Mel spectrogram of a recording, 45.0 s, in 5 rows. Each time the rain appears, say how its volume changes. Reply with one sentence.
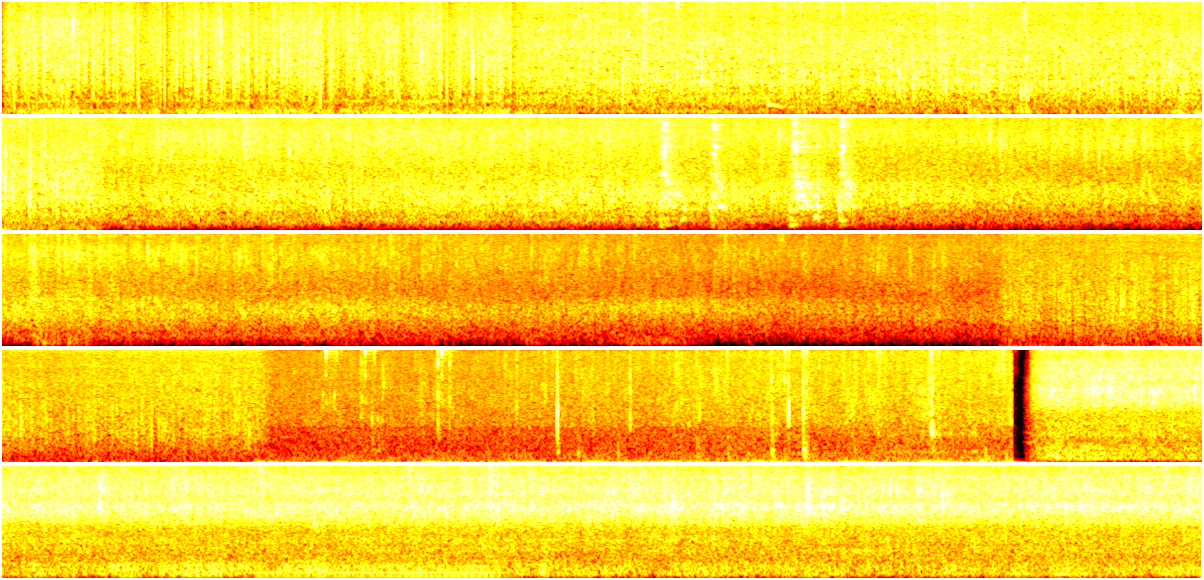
You can hear the rain from 0.0 to 44.9 s, getting quieter then louder.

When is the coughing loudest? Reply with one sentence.
The volume of the coughing peaks at 15 seconds.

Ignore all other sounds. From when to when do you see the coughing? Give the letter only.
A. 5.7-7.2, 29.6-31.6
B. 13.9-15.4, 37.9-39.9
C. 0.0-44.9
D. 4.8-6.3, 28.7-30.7
B.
